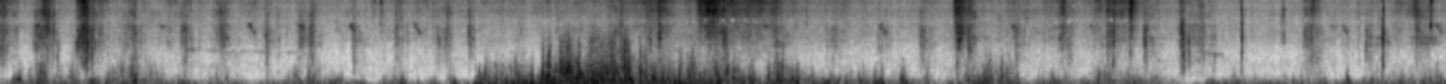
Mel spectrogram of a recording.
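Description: Footsteps crunching through dry grass with wind rumbling on the microphone. The rumble swells loudest from about six to ten seconds in.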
